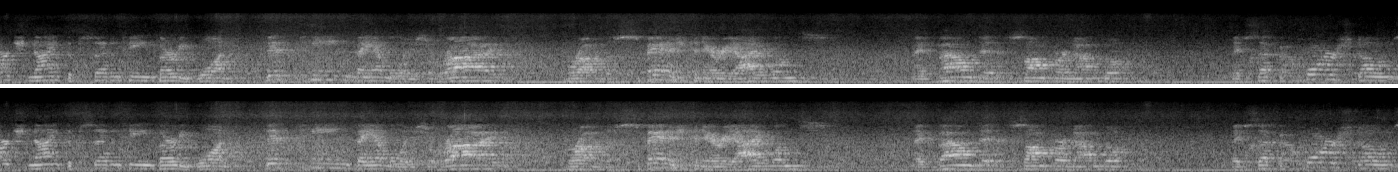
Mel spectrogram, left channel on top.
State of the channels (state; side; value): normal; both; correlation 0.16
